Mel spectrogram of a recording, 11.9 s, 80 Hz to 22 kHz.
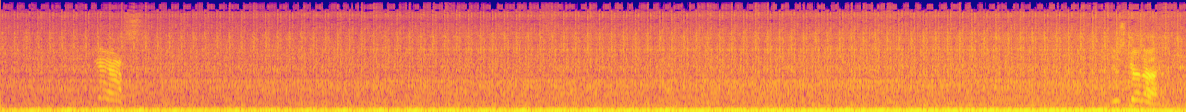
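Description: A 1970 VW Westfalia engine running just after installation, a steady low idling drone with a regular beat throughout, with two short chirpy sounds near the start and end.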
